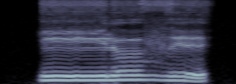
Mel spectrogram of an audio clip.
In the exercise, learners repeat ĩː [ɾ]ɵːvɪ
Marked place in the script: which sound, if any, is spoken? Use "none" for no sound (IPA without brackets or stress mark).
ɾ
